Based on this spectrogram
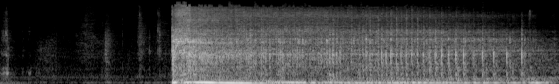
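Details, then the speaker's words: Angle grinder run free, motor hum with rough gravelly rattle: bearing gone, one possibly collapsed; brush holder and brushes also gone, exposed live wires. "oo she Works anyway but she doesn't sound good bearing's gone and it sounds like one's collapsed down here and the brush holder is gone and the brushes are gone"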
